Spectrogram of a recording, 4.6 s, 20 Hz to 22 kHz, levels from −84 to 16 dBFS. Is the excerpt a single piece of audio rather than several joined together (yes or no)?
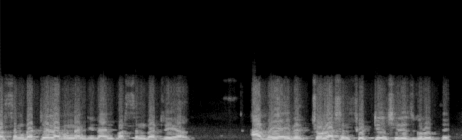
yes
